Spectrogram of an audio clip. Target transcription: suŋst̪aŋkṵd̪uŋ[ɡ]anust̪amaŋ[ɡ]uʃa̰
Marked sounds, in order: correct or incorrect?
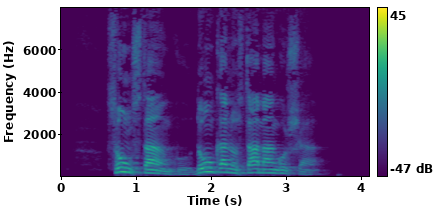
incorrect, correct

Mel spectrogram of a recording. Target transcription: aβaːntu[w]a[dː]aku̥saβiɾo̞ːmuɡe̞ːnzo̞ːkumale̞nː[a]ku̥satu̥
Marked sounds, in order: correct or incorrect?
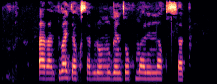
incorrect, incorrect, correct

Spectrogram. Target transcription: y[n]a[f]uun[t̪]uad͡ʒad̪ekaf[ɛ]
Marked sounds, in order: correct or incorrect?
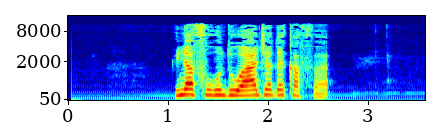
correct, correct, incorrect, correct

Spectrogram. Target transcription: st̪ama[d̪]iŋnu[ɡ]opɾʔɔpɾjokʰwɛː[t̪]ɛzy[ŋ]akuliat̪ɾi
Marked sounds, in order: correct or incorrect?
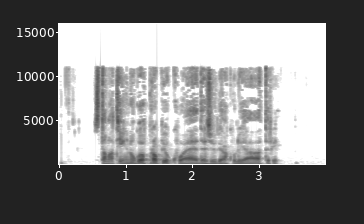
incorrect, correct, incorrect, incorrect

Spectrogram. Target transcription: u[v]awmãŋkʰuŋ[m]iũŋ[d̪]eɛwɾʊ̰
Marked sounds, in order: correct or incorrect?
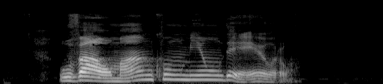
correct, correct, correct

